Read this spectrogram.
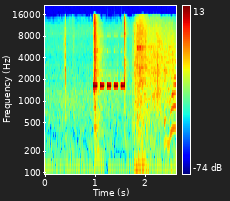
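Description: A keypad gives a string of loud, quick beeps.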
